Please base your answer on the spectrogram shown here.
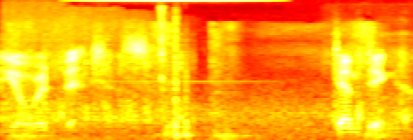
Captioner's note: radio turns off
